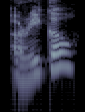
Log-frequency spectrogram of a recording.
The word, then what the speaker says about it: Arrigo: It stars Tori DeVitto as Jenny and Will Kemp as Arrigo. Is that how you pronounced it?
